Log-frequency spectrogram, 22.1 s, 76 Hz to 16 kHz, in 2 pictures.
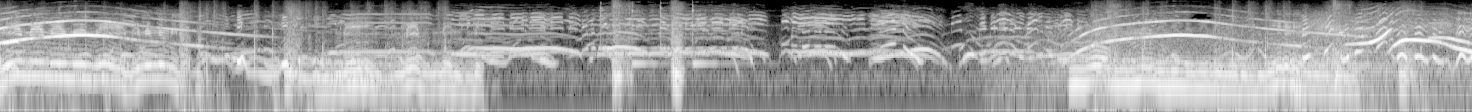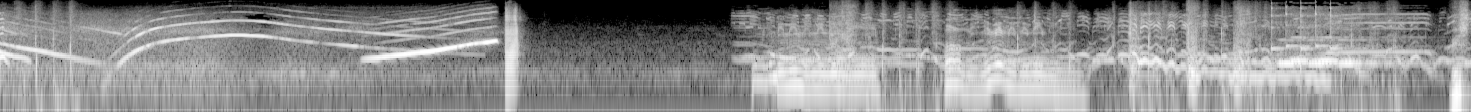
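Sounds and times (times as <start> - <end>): squeaky high-pitched chirping chatter: 0.0 - 13.9, 16.6 - 22.0
cartoon whistling swoops: 0.0 - 14.8.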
